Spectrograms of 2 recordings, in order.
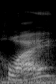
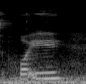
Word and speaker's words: Hawaii: One way to say it is Hawaii. You can also say Hawaii.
